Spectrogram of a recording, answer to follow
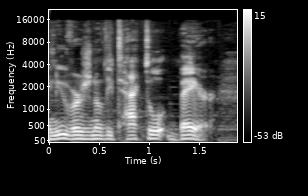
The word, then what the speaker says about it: Bexar: We've got a new version of the Tactile Bear, pronounced or spelled Bexar.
